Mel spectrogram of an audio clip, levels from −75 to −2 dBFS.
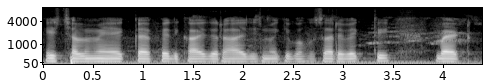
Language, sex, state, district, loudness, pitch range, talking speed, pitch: Hindi, male, Uttar Pradesh, Lucknow, -18 LUFS, 100-105 Hz, 190 wpm, 105 Hz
